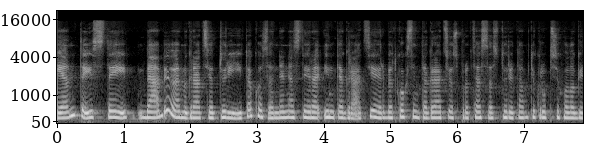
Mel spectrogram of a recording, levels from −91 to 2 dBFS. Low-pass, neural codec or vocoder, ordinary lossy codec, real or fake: 14.4 kHz; none; Opus, 32 kbps; real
